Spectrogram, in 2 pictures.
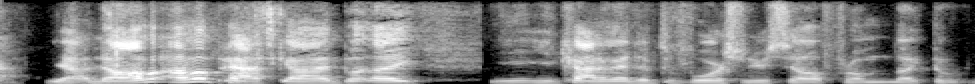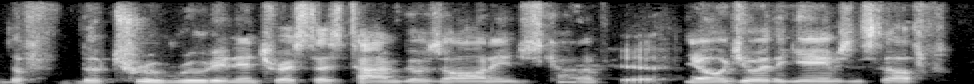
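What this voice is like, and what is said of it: Strong Boston accent. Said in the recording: “the flagrant Boston accent? ... this guy sounds from like he's from Boston.”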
